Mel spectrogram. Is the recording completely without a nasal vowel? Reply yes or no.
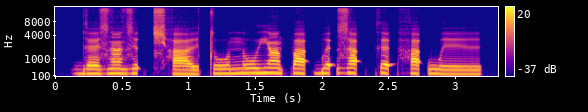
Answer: no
